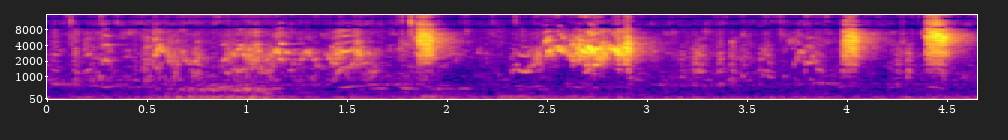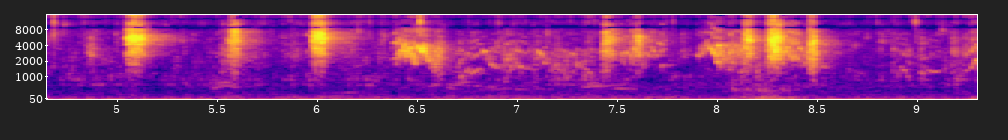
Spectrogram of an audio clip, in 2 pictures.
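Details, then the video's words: Pet parakeets on a Saturday morning: after some soft warbling, a run of sharp, piercing squawks comes every half second or so, with chatter continuing between them. "Parakeets Saturday morning"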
